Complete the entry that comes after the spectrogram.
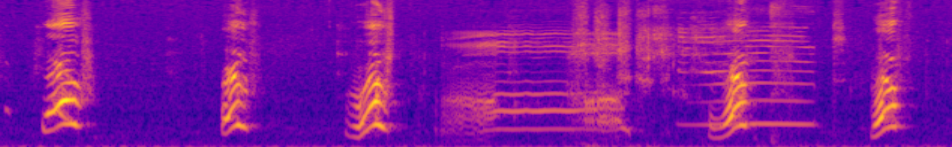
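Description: dog barking

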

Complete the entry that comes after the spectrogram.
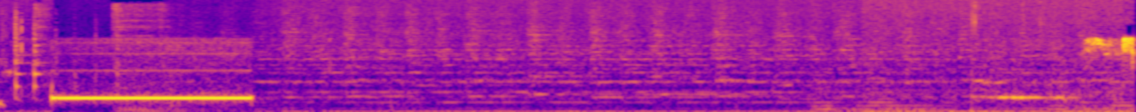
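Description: telephone being dialed

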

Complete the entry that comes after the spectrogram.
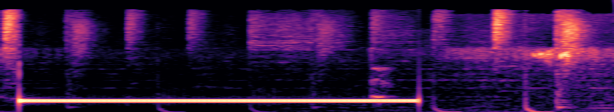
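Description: telephone dial tone

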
